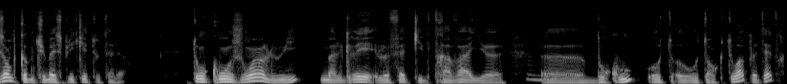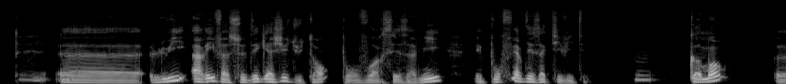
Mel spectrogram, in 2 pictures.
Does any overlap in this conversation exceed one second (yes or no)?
no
